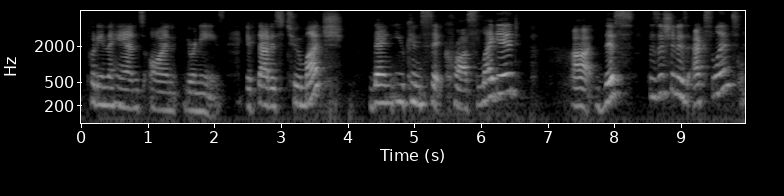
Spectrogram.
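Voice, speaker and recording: Casting: woman yoga teacher, fairly high voice, instructive step-by-step delivery with casual check-ins. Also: fairly bright tone. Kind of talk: spoken step-by-step demonstration lesson.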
